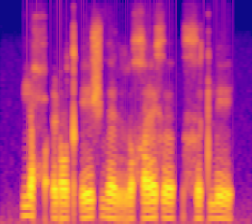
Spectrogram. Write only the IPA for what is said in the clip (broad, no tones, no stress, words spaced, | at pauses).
iħʔə ɽɔtʔeʃðɛ rʊχɛxə | xətme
